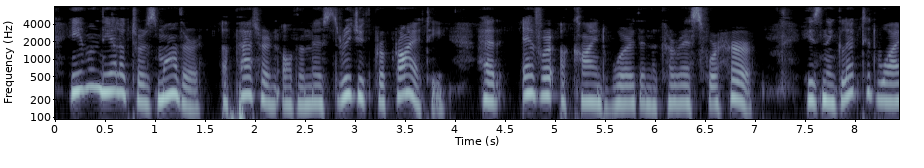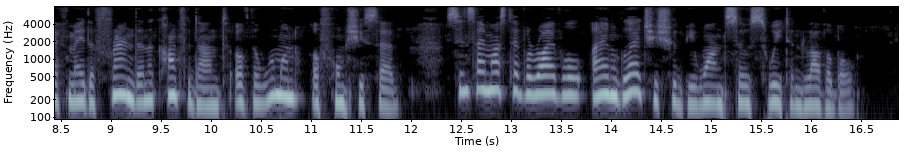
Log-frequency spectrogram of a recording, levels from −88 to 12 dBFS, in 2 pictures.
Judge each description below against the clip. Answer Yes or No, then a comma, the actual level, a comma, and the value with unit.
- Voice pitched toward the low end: No, high, 190 Hz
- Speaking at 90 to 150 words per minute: No, average, 190 wpm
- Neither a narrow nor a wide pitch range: No, wide, 5.9 semitones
